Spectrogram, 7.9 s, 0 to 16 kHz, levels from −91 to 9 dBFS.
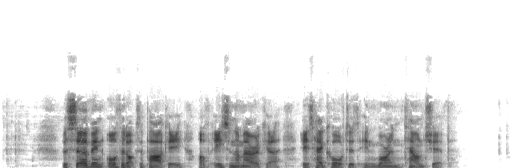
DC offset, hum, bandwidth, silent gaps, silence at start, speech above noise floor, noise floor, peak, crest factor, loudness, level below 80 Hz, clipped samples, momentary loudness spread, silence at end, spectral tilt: under 0.1%; none; 7.4 kHz; none; 0.65 s; 70 dB; -89 dBFS; -2 dBFS; 20 dB; -18 LUFS; -60 dBFS; under 0.1%; 11 LU; 1.3 s; -3 dB/octave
